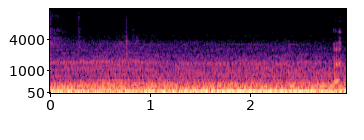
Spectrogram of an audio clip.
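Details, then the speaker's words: 2002 Jaguar XJ6/XJ8 on a test drive: a heavy, steady low roar drowns out the engine while cruising; a bad tire, wheel bearing or driveshaft is suspected, while engine and transmission seem fine. "oh, it makes a terrible roar. Yeah, terrible, terrible roar. Doesn't sound good at all."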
